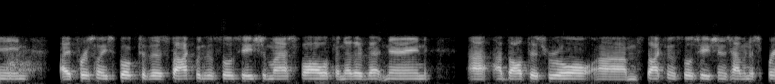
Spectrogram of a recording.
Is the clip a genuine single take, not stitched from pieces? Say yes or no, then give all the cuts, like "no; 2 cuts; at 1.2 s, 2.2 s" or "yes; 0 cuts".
yes; 0 cuts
